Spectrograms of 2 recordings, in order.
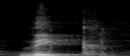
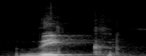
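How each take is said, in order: The two takes are said the same way.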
